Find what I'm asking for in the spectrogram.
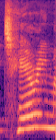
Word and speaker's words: tear: E uma curiosidade desse trecho é que esse verbo tearing, ele soa muito como tearing na pronúncia da canção. E aí a gente tem um outro significado, porque o verbo to tear é rasgar e o verbo to tear, que se escreve da mesma forma e a diferença é só mesmo a pronúncia, significa lacrimejar.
